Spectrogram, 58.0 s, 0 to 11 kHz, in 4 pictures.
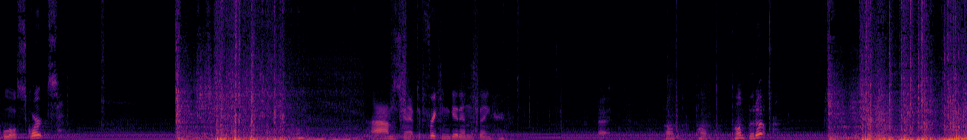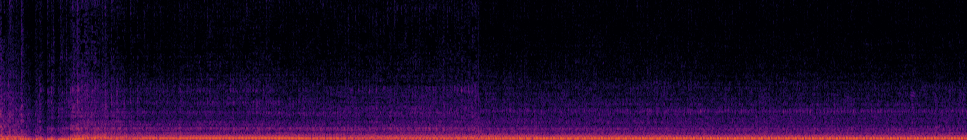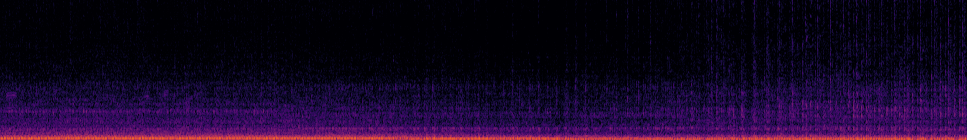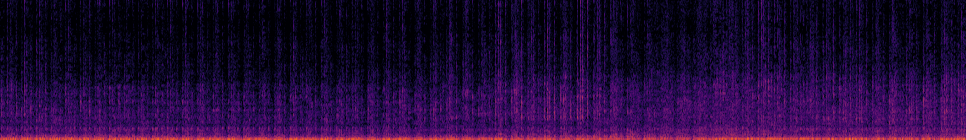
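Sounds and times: car engine idling roughly: 0:35.4 - 0:58.0.

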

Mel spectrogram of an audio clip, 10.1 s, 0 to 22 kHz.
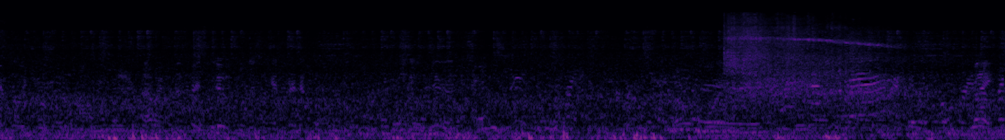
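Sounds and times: distant people talking: 0:00.0 - 0:10.0.

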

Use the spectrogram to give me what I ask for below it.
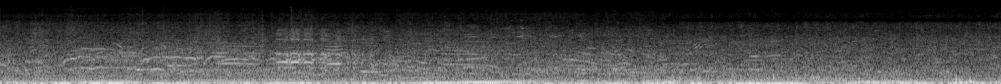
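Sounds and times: boat engine rumble: 0:00.0 - 0:10.0
chatter of many voices: 0:00.0 - 0:10.0.

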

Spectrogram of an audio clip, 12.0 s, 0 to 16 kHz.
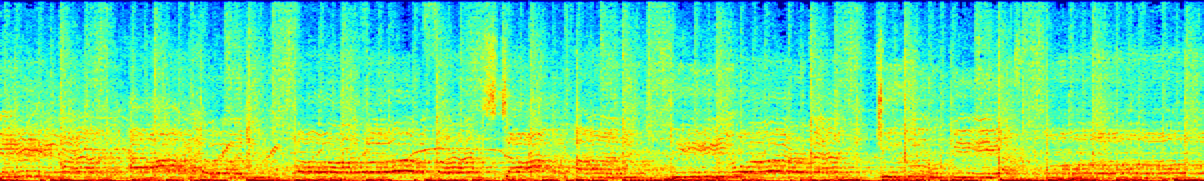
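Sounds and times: dance-pop band playing: 0:00.0 - 0:12.0
pulsing bass line: 0:00.0 - 0:12.0
woman singing: 0:00.0 - 0:12.0.

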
